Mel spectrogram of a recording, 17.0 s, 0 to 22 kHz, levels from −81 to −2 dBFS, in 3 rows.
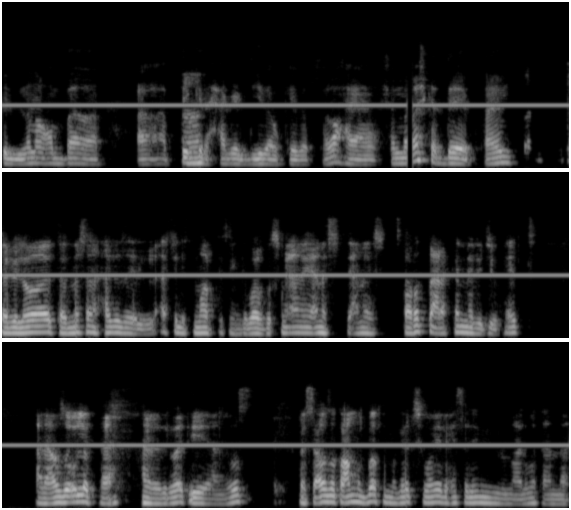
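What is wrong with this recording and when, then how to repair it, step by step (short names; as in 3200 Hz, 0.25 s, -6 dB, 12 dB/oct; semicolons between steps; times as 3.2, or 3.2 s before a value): tone 1700 Hz -36 dBFS
4.05–4.11 gap 58 ms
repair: notch 1700 Hz, Q 30; interpolate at 4.05, 58 ms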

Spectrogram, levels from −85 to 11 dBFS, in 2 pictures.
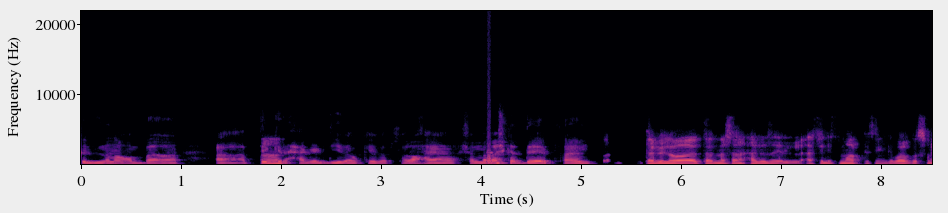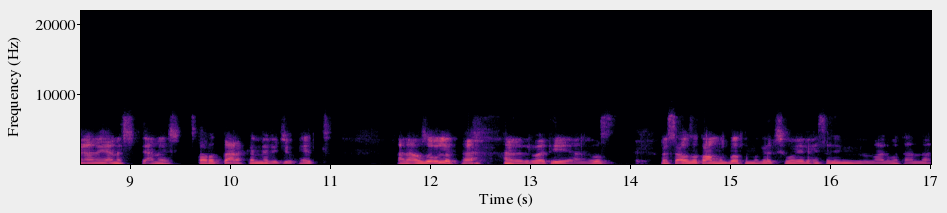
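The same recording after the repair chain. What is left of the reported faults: none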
